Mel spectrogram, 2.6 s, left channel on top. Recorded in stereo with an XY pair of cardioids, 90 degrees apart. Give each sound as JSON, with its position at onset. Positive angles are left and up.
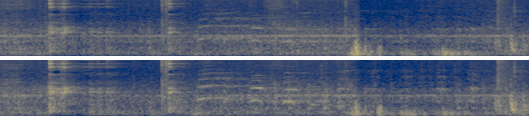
{"t": 1.0, "sound": "laughter", "azimuth_deg": -70, "distance_m": 7.5}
